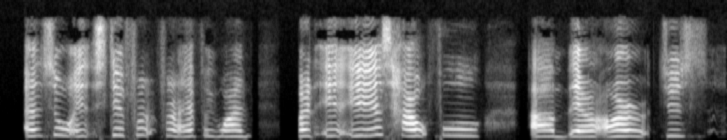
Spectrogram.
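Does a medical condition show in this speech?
Yes: hearing loss with cochlear implants; FM systems in elementary and high school, neck loop receiver about one school year in elementary.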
